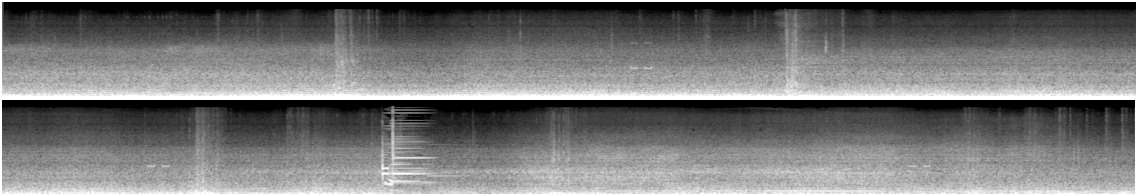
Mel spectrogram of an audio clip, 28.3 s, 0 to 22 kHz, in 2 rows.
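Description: Steady engine and road noise of a 1-ton truck driving at expressway speed, heard inside the cab, with a few short knocks from the road. A brief beeping tone sounds about two-thirds of the way in.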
